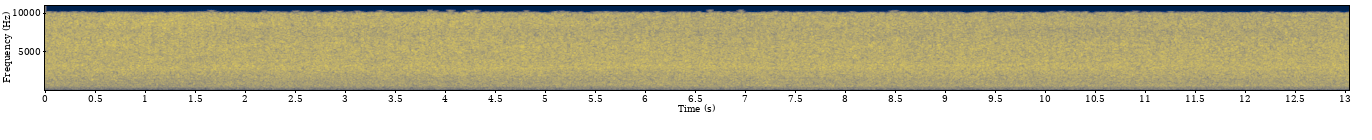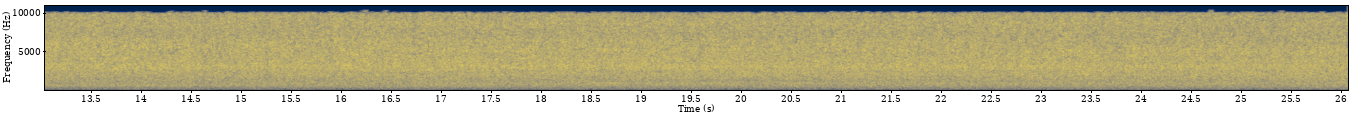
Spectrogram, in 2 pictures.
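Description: White water of a mountain stream cascading over boulders: a loud, steady rush.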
